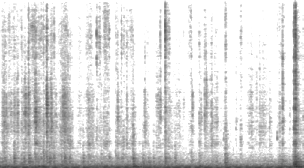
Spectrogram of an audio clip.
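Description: Faint small clicks and scrapes of a retainer nut being unscrewed by hand from an evaporator fan assembly's mounting, over a low steady hum.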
